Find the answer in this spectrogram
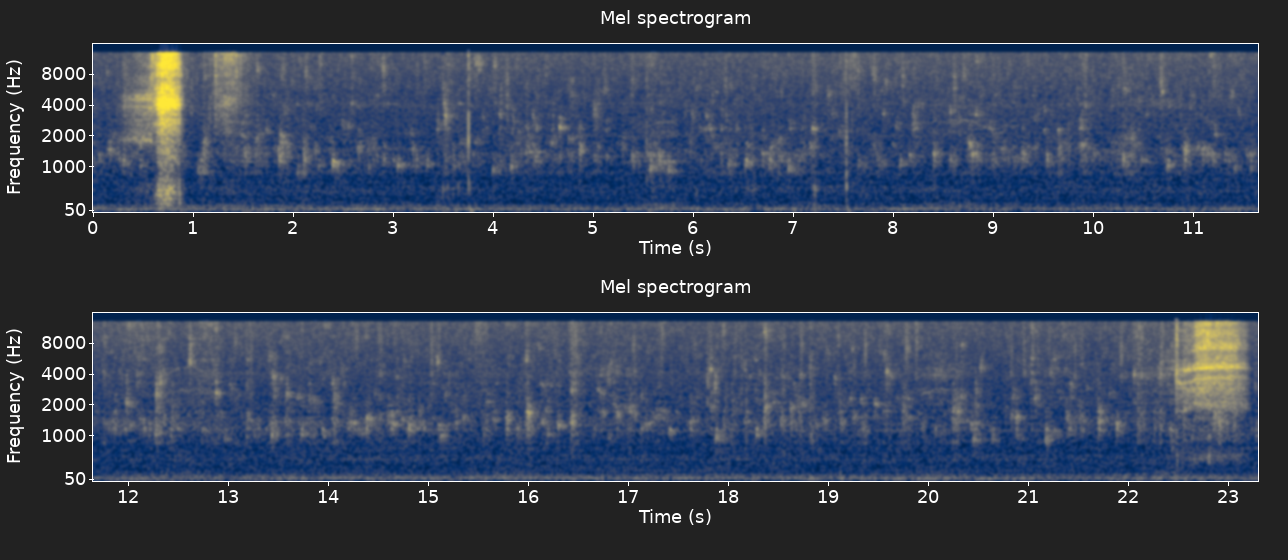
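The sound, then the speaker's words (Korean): A steady, soft trickle of running water from a pet water fountain, the machine the pet Cookie drinks from, continues throughout at low volume, with faint dripping textures and a brief sharper splash at the beginning and end. No one speaks. “근데 물소리 우리 쿠키 물 먹는 그거 기계”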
